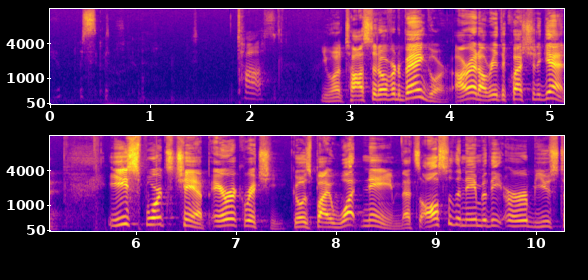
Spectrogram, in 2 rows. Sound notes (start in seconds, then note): 2.0 group whispering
